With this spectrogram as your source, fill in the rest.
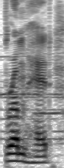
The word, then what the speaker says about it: Bromhead: Bromhead, whose name is actually pronounced Brumhead, has already ordered the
